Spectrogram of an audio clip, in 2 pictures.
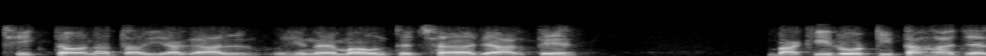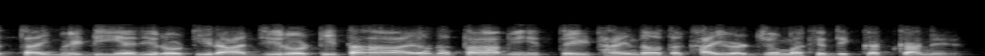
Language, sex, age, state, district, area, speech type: Sindhi, female, 30-45, Uttar Pradesh, Lucknow, rural, conversation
